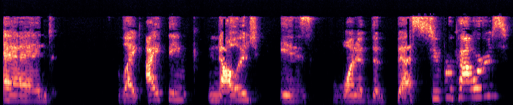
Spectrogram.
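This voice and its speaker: A young woman chatting as an interview guest, her voice strained and a little worn because she is losing it. She talks fast and bubbly, with plenty of filler words. Her pitch sits in the middle. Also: bright, forceful tone. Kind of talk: casual interview chat.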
